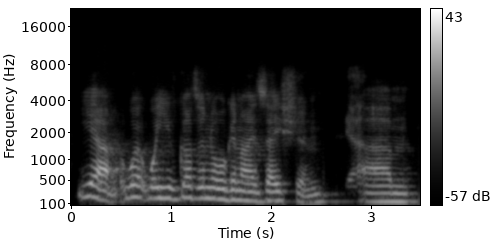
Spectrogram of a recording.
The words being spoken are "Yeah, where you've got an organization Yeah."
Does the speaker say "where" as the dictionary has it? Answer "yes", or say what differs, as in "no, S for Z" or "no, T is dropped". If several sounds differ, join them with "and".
no, W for R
